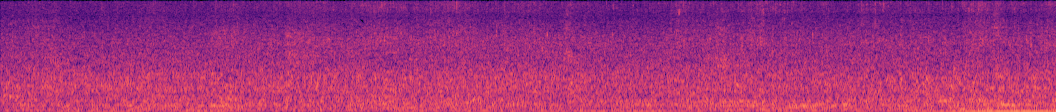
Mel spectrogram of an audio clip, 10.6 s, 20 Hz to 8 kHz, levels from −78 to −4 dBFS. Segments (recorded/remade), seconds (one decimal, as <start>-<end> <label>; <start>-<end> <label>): 0.0-10.6 recorded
